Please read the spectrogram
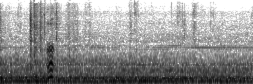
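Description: Steady low hum of the store's background, with a few light clicks and rustles as a plastic-wrapped cucumber is handled, and a short voice sound about a second in.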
